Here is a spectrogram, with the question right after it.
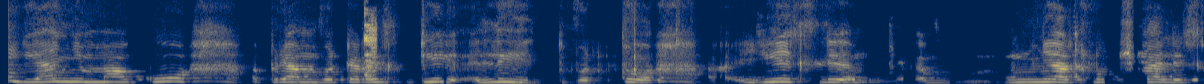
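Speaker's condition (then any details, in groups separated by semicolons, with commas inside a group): Cerebral palsy, spastic diplegia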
